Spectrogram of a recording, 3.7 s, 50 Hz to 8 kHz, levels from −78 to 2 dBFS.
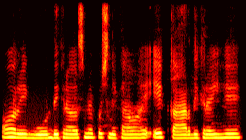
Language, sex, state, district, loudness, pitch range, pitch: Hindi, female, Gujarat, Valsad, -14 LUFS, 195-220 Hz, 205 Hz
